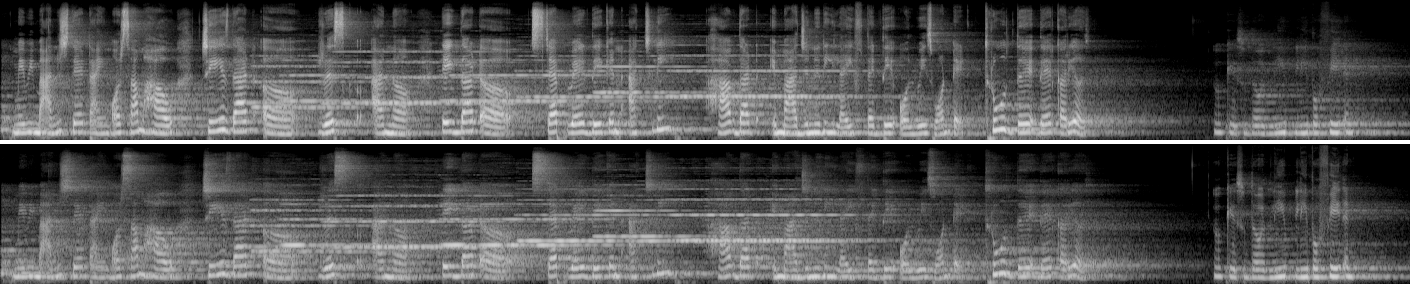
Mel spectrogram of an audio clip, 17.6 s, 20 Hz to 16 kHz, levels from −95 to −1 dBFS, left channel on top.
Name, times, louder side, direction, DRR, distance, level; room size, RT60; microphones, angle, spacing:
voice 1, 0.0-3.7 4.0-4.3 4.6-8.4 8.8-12.0 12.3-13.6, left 5 dB, 80° left, 12 dB, 0.4 m, -24 dB
sound 1, 3.1-11.1, right 3 dB, 15° right, 1.1 m, -29 dB
voice 2, 15.2-16.9, right 3 dB, 45° right, 8 dB, 0.5 m, -27 dB
16.0 x 7.2 x 4.1 m, 2.8 s
head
